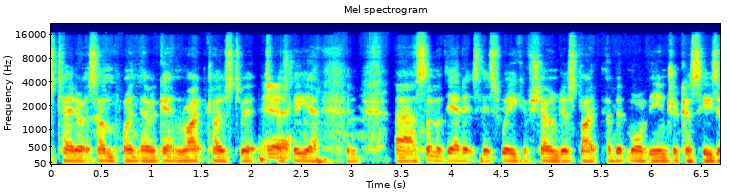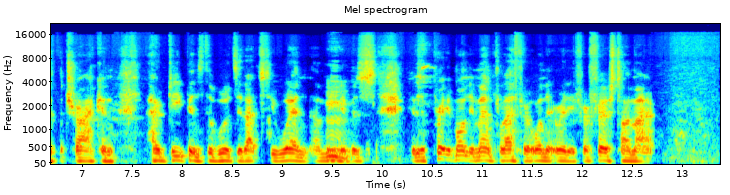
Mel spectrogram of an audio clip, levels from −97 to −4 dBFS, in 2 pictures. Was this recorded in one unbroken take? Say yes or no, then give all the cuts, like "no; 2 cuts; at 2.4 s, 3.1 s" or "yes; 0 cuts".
no; 1 cut; at 3.0 s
